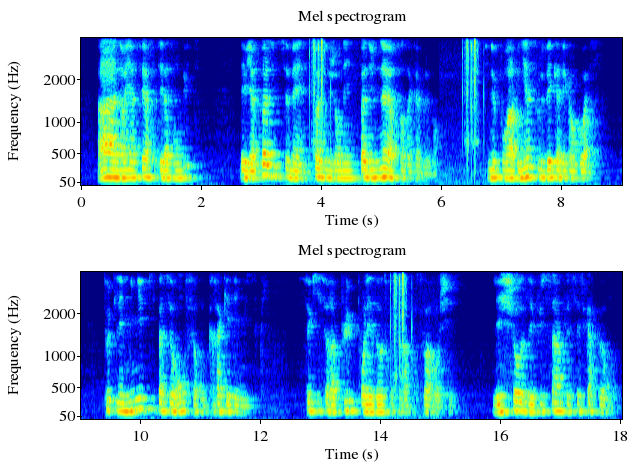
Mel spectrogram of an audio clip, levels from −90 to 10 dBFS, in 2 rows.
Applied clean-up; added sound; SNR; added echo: none; Camera; 15 dB; reverberation time 0.7 s.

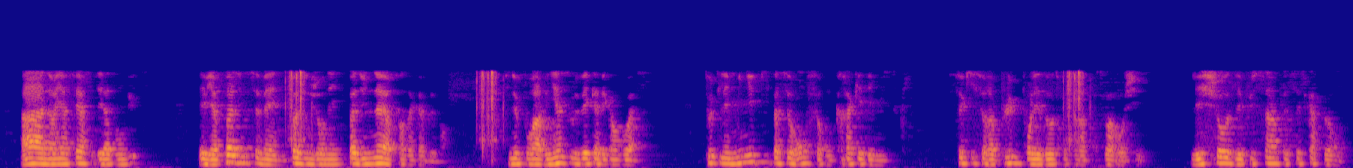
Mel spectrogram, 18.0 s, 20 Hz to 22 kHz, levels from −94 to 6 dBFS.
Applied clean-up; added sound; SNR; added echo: classical method WPE with log-MMSE.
